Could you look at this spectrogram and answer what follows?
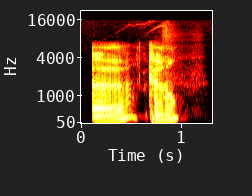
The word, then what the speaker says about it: colonel: Isn't it like the word colonel? It's spelled colonel, but it's said colonel. – Well, if you're Australian, you say colonel. It's a C-E-R.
